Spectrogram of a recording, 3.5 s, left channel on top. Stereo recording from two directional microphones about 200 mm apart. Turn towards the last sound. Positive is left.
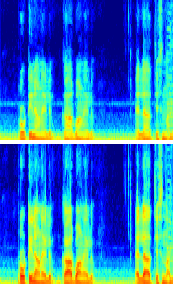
turn(degrees=-30)  # may be behind; listen again after turning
